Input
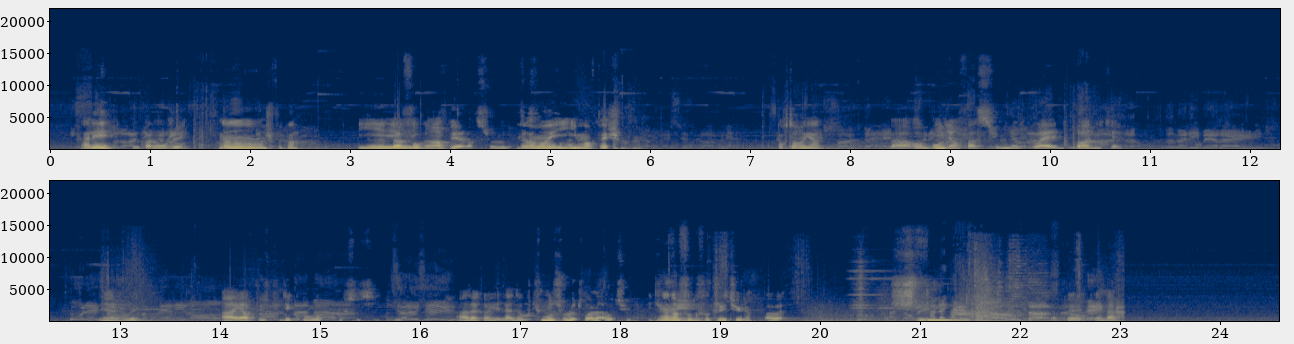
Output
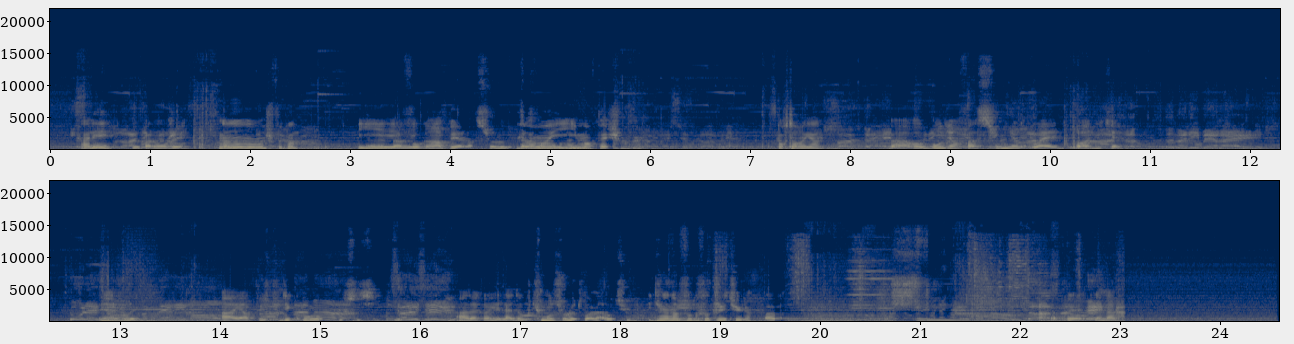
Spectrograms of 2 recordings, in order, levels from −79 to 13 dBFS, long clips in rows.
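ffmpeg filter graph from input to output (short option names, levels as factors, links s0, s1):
-filter_complex "[0:a]asettb=1/sr,asplit=3[s0][s1][s2];[s0]atrim=end=7.904[s3];[s1]atrim=start=7.9:end=8.34,asetpts=PTS-STARTPTS,afade=t=in:d=0.004:c=qsin,afade=t=out:st=0.436:d=0.004:c=qsin,equalizer=f=110:w=0.69:g=-7,bandreject=f=2700:w=18[s4];[s2]atrim=start=8.336[s5];[s3][s4]acrossfade=d=0.004:c1=hsin:c2=qsin[s6];[s6][s5]acrossfade=d=0.004:c1=qsin:c2=hsin,asettb=1/sr,asplit=3[s7][s8][s9];[s7]atrim=end=19.554[s10];[s8]atrim=start=19.55:end=22.2,asetpts=PTS-STARTPTS,afade=t=in:d=0.004:c=qsin,afade=t=out:st=2.646:d=0.004:c=qsin,highshelf=f=4500:g=11,acompressor=threshold=0.02:ratio=12:attack=3.2:release=140:knee=1:detection=peak,asuperstop=centerf=1500:order=8:qfactor=5.4[s11];[s9]atrim=start=22.196[s12];[s10][s11]acrossfade=d=0.004:c1=hsin:c2=qsin[s13];[s13][s12]acrossfade=d=0.004:c1=qsin:c2=hsin,aecho=1:1:2.2:0.42,acompressor=threshold=0.0447:ratio=6,highpass=58,volume=1.19"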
